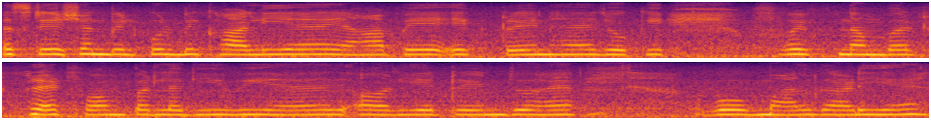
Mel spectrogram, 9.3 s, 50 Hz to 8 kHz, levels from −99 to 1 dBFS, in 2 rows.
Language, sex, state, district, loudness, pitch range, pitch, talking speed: Hindi, female, Uttar Pradesh, Muzaffarnagar, -16 LUFS, 235-250 Hz, 245 Hz, 170 wpm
